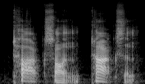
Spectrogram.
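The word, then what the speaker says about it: τόξον: Bow, as defined, G 5115 in the Strong's Concordance, Greek 5115 is toxon, pronounced toxin.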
